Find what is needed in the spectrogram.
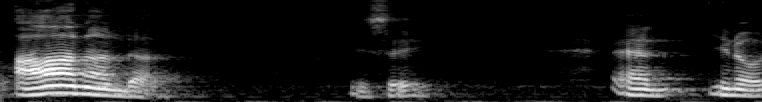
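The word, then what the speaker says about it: Ānanda: any other way so when I hear for example a Western speaker pronounce the word Ananda no it's Ananda you see and you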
